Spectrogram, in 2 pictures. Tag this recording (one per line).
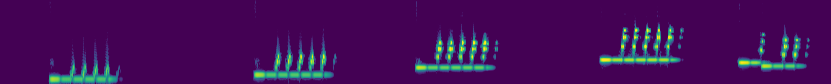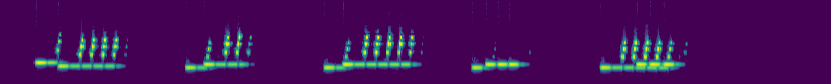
fire
digital
alarm
electronic
futuristic
emergency
fx
alien
alert
sound-design
energy
atmosphere
spaceship
weird
fiction
bridge
starship
warning
hover
future
science
space
sci-fi
signal
noise
call
peep
engine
